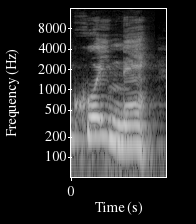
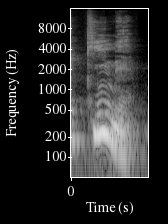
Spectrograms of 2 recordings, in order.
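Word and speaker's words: koiné: E agora a gente tem aparece aqui, eu comentei, eu falei aqui o termo kine, que você conhece como grego coiné, mas a pronúncia é kine.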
